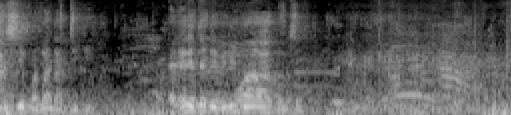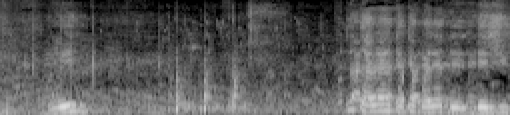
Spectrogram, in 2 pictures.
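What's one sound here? A man speaks with animation into a microphone outdoors, heard through a loudspeaker.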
